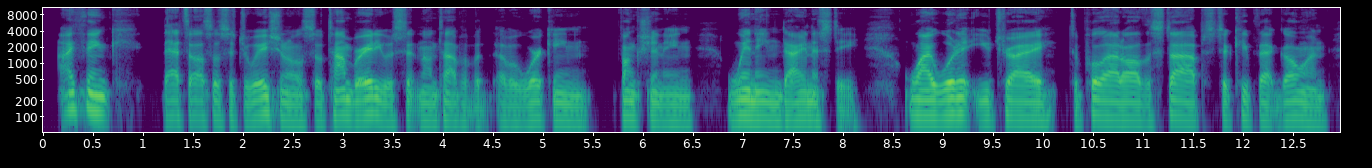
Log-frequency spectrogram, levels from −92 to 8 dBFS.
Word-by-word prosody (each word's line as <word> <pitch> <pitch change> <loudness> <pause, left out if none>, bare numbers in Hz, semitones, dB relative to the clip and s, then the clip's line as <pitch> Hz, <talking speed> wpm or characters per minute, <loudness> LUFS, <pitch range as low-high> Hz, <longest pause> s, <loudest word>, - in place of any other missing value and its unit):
I 140 - +1
think, 135 -4 0 0.3
that's - - -2
also - - -3
situational, 95 -3 -1
so 85 +2 -5
Tom 105 +3 +1
Brady 115 +3 +6
was 85 -3 -4
sitting - - -5
on 90 -2 -5
top 85 -2 -2
of 85 - -11
a - - -6
of 85 - -7
a 80 - -4
working, 85 -1 -3 0.3
functioning, 85 -5 -4 0.3
winning 95 -3 +1
dynasty. 95 0 -2 0.4
Why 105 -1 +4
wouldn't 110 +3 +5
you 100 0 -5
try 95 -1 +2
to - - -9
pull 100 +5 +3
out 95 -1 +3
all 95 -1 +2
the 80 0 -8
stops 95 +1 0
to - - -3
keep - - -8
that 70 - -2
going? 90 -4 -3
95 Hz, 155 wpm, -25 LUFS, 85-105 Hz, 0.4 s, Brady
